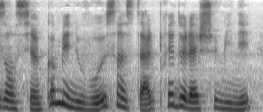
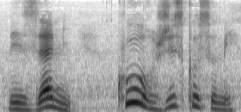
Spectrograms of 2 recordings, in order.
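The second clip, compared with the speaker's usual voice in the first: ordinary delivery, nothing marked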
